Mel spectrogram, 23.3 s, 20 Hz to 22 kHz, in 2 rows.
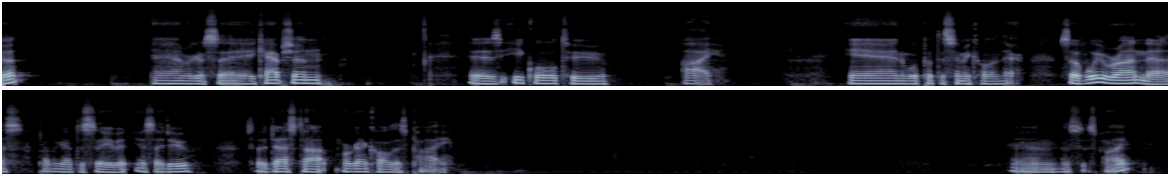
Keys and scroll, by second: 0.2-1.0 typing, 2.2-2.9 typing, 7.7 typing, 15.9-16.7 typing, 22.7-23.2 typing.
